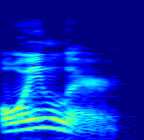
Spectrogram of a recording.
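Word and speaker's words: Euler: there it all is uler is pronounced Oiler like any Oilers in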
